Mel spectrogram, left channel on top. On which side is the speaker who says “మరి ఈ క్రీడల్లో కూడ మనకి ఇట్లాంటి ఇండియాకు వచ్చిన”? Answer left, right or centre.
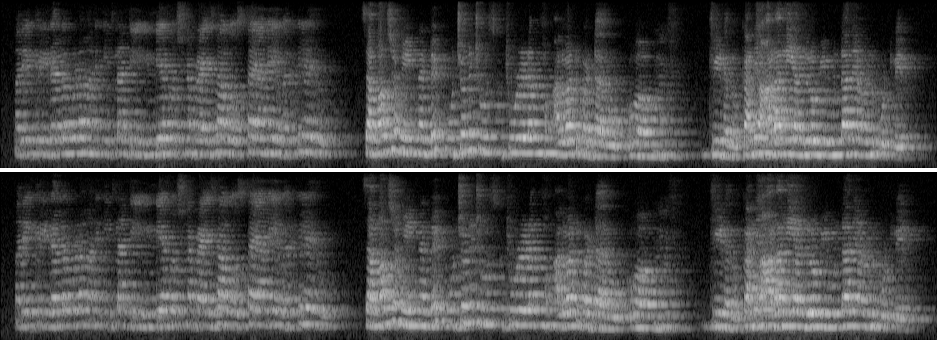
Left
